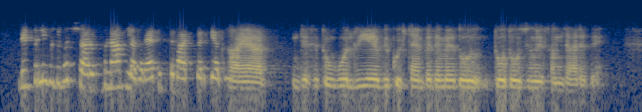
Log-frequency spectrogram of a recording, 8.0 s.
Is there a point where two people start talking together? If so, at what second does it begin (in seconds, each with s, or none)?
none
